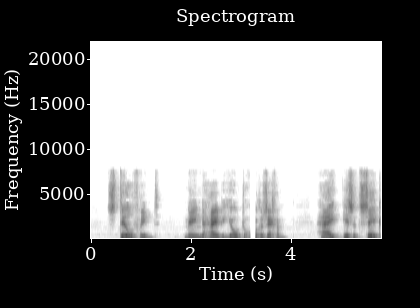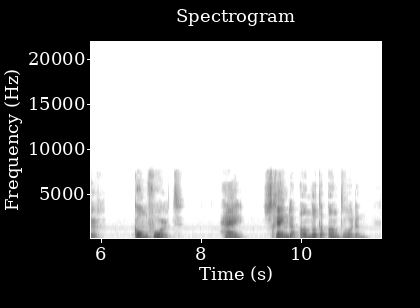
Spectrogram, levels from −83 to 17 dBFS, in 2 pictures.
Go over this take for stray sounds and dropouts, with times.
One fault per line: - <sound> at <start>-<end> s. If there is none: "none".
- dropout at 3.2-3.3 s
